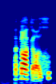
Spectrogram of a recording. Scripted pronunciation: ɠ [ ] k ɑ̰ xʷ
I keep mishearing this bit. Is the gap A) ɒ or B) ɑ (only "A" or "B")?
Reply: B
